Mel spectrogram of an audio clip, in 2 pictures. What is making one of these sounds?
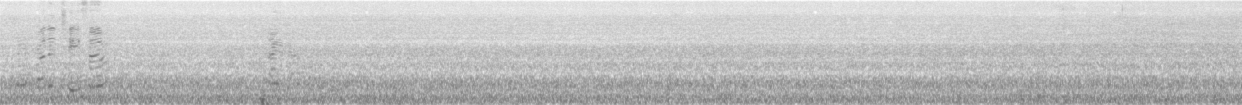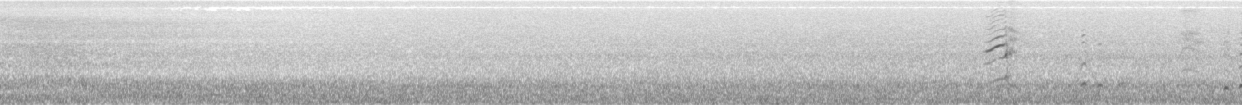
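Waves wash steadily onto a beach outdoors.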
